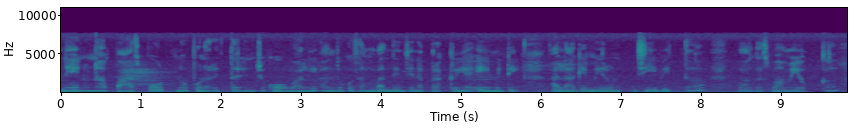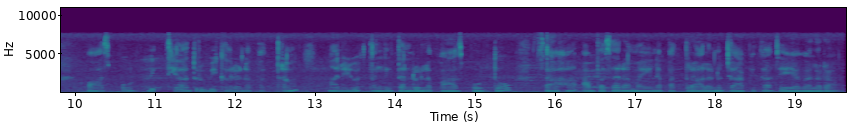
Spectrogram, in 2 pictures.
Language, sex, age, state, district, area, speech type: Telugu, female, 18-30, Telangana, Medak, urban, read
